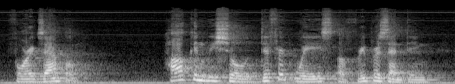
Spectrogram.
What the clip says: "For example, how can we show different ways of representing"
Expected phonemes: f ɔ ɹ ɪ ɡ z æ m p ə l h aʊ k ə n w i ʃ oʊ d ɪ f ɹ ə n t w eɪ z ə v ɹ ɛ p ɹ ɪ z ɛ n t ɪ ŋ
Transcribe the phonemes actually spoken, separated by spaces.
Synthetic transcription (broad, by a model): f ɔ ɹ ɪ ɡ z æ m p ə l h aʊ k ə n w i ʃ oʊ d ɪ f ɹ ə n t w eɪ z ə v ɹ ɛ p ɹ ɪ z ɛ n t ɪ ŋ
